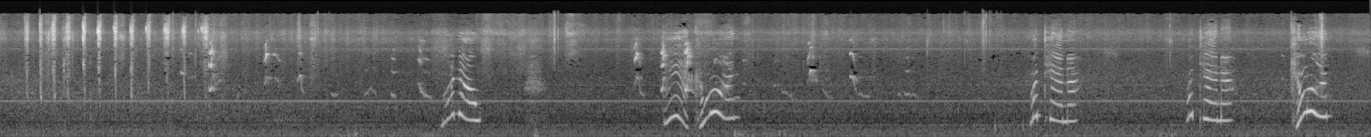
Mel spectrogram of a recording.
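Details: Chihuahua puppies, three of them, outside on grass for the first time while playing. High, arching whines rise and fall in short bursts every few seconds. A person's coaxing voice calls to them between the cries.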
